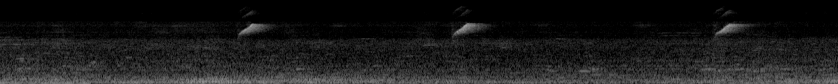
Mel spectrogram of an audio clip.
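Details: A probable yellow-bellied whistler visiting a flowering papaya tree in a neighbour's yard in the Philippines gives three thin, high, down-slurred notes spaced about two to three seconds apart over a low background rumble.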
